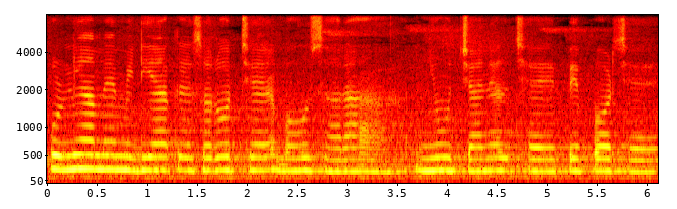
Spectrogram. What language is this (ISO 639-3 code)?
mai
